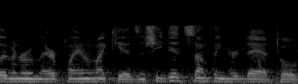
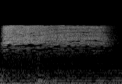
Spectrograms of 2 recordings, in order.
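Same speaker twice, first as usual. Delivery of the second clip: a sharp, loud shush, then a scolding; hushing the beggar; 10 semitones higher, 8 dB louder, much slower than usual. Retold or imitated. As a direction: shush him hard to keep him away from Jesus. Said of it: "They said".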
